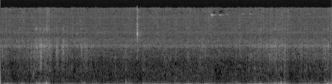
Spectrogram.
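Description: Wind buffeting the microphone of a bike-mounted or rider-worn camera, over the rumble of mountain bike tyres rolling down a gravel trail, with a few knocks from the bike jolting over the ground.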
